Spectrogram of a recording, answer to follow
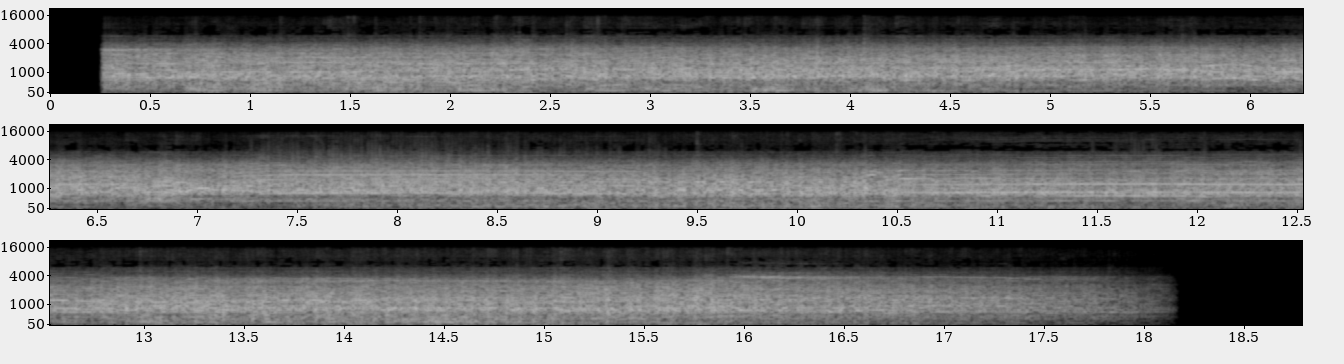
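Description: Music with an ice hockey arena crowd cheering over it, steady and loud, fading out near the end.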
